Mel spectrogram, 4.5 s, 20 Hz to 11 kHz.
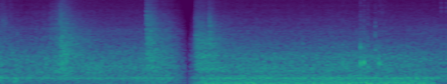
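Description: Toyota GR Yaris's 1.6-litre turbocharged three-cylinder idling with a steady low hum, with two brief whooshes in the first two seconds and a momentary dropout at about two seconds.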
